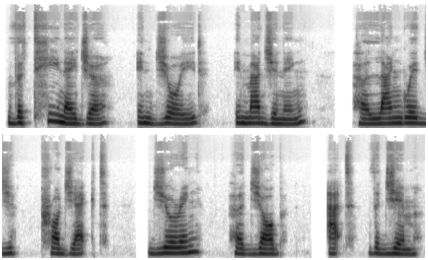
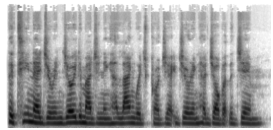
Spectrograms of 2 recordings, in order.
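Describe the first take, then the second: First: The sentence is read at a slow pace. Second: The sentence is read at a natural pace. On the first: "I'll read it once slowly for you to grasp the words" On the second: "then two more times at a more natural pace"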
